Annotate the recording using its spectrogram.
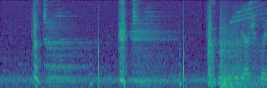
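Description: A pickaxe strikes rock with a ringing clang.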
